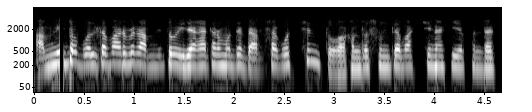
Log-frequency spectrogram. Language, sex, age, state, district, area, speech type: Bengali, male, 60+, West Bengal, Paschim Medinipur, rural, conversation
